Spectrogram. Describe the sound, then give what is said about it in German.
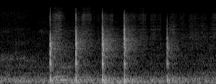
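Writing on a board during a physics lecture: five sharp strokes or taps in a loose, slightly uneven rhythm over a quiet background, with no talk. “Ich schreibe es nur schon mal prophylaktisch hin.”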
